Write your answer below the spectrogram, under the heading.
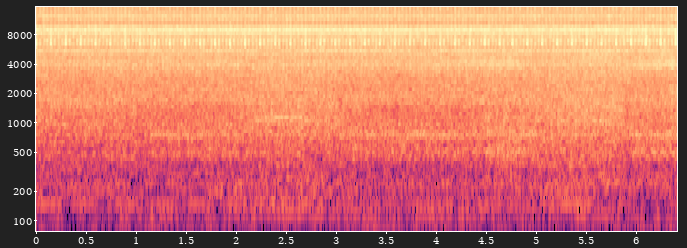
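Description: Holden Captiva's 2.4-litre Ecotec four-cylinder petrol engine idling steadily, heard with the bonnet open.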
